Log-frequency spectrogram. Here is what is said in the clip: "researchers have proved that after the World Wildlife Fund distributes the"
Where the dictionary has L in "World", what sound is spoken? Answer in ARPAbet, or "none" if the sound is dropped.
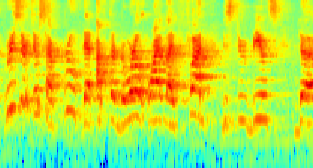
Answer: L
